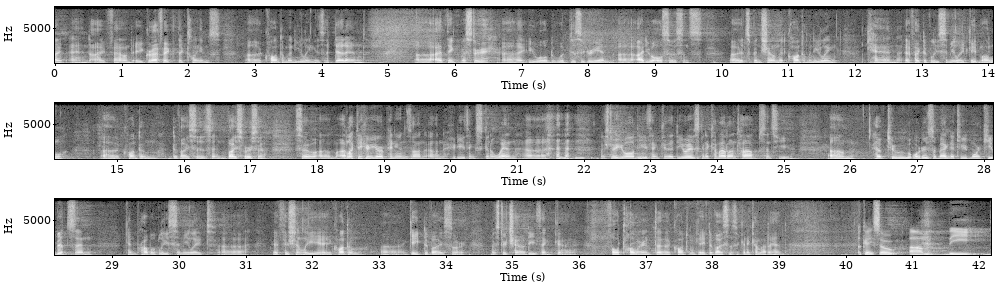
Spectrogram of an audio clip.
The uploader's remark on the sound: In this podcast from from SXSW 2018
